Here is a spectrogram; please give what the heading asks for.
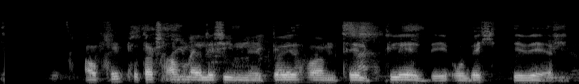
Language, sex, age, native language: Icelandic, male, 15, Icelandic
